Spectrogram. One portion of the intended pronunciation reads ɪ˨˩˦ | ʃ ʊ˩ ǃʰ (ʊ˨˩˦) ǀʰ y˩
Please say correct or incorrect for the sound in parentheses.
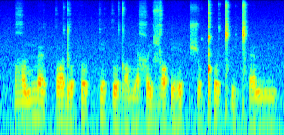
correct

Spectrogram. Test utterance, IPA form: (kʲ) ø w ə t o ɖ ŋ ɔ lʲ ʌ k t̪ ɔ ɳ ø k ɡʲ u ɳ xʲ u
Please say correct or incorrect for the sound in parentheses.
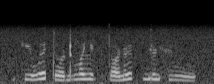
correct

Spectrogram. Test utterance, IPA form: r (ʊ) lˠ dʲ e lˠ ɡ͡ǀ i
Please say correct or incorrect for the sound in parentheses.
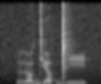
correct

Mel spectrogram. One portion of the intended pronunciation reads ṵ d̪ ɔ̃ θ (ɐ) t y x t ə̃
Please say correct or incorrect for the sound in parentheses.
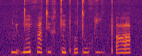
incorrect: ɑ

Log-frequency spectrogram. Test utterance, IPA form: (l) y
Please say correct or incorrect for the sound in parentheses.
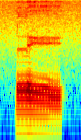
correct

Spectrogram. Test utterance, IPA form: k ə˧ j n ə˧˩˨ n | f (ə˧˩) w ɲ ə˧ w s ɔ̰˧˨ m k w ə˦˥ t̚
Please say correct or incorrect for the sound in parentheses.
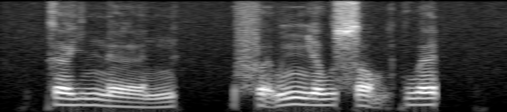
incorrect: ə̰˧˥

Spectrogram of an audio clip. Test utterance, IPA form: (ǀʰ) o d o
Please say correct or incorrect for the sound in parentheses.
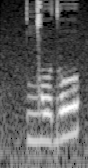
incorrect: ŋ͡ǀ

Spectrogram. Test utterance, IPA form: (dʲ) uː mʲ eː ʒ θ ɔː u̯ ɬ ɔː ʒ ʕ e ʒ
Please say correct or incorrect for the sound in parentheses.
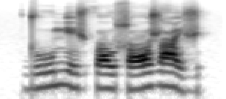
incorrect: d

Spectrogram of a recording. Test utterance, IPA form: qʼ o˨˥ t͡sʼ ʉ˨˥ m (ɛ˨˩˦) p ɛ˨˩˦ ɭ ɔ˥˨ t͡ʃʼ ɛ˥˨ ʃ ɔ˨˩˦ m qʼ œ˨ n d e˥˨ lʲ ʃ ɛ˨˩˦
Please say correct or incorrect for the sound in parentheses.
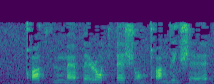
incorrect: æ˨˩˦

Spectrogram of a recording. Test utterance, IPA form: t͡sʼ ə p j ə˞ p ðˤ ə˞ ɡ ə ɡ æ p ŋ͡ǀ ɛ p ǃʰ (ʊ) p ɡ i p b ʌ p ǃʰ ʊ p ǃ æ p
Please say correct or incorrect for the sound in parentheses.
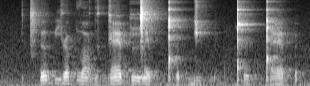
incorrect: ə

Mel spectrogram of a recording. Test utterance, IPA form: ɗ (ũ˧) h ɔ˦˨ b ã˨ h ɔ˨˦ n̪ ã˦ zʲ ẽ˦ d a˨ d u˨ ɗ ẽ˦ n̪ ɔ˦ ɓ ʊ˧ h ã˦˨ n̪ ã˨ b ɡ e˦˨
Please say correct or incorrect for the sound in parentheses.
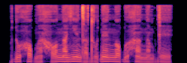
incorrect: u˧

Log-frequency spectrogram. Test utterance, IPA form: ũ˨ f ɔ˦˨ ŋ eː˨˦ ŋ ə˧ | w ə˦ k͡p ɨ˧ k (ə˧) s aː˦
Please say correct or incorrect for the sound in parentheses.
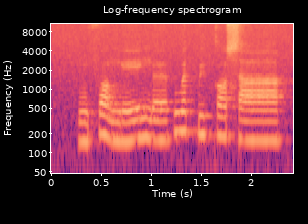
incorrect: ɔ˧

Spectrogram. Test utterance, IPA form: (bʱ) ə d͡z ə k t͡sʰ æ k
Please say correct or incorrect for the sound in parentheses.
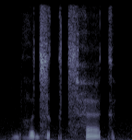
correct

